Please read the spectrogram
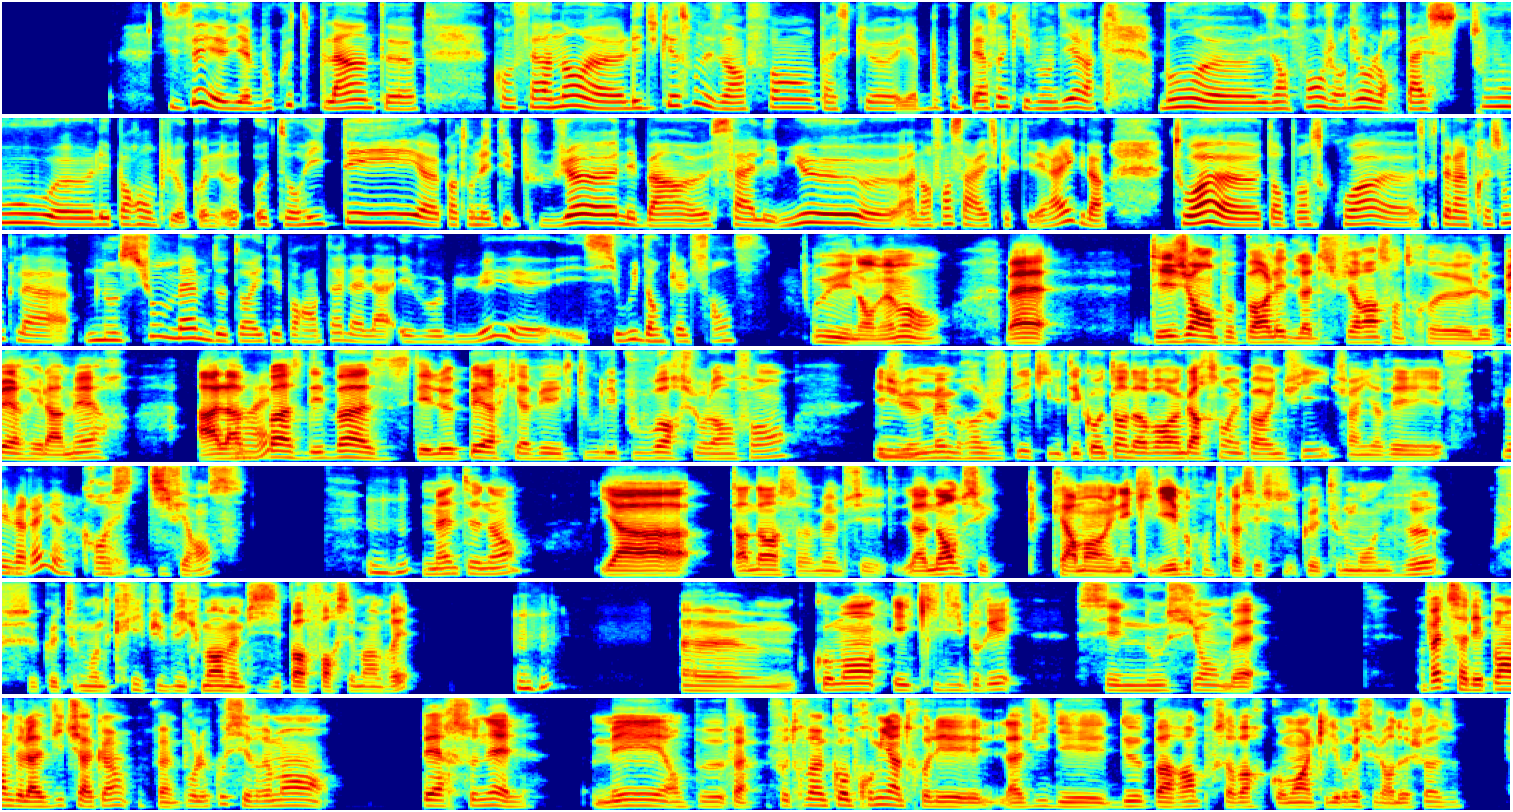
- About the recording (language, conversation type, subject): French, podcast, Comment la notion d’autorité parentale a-t-elle évolué ?
- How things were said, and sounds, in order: none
